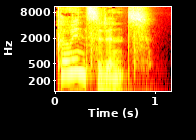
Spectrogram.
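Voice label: "coincidence", British English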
